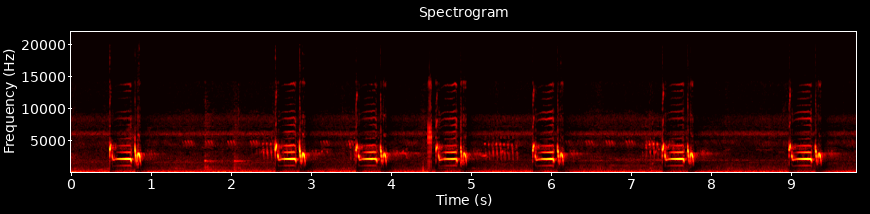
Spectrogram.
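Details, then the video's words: Energetic bar-winged prinia song for tutoring and luring prinias: about eight sharp, loud chirping phrases with ringing whistled notes, coming every second or so against a steady high hum. "suara burung PRENJAK GACOR isian 💯% cocok untuk MASTERAN PRENJAK dan Pancingan prenjak bahan"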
